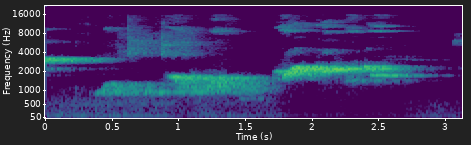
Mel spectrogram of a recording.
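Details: White-rumped shama singing one long, smooth whistled phrase that starts low, steps up twice and holds a high clear note, with a faint low hum underneath.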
